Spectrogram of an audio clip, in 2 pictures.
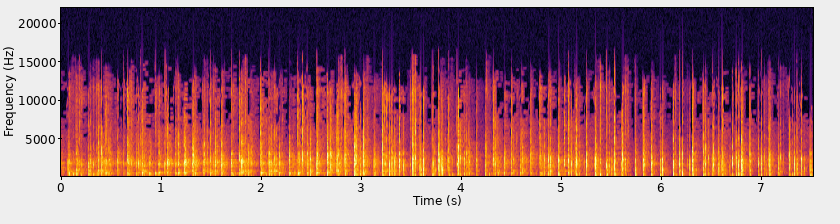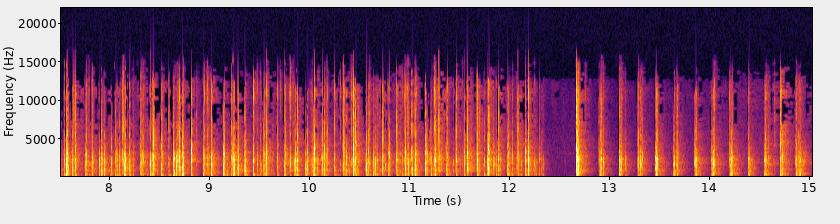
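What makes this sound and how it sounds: Long nails tap and scratch quickly across a small hollow cardboard box covered in pink plastic rhinestone mesh, making a dense stream of sharp, bright, dry clicks with a rattly scratching texture. After about twelve seconds there is a brief silence, then the taps return as slower, more separated clicks until the end.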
